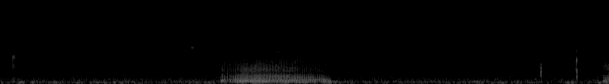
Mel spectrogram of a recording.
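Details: Snoring from a senior cat who has snored occasionally all her life, never congested and judged fine by the vet: a single loud, low, rattling snore over quiet room noise.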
